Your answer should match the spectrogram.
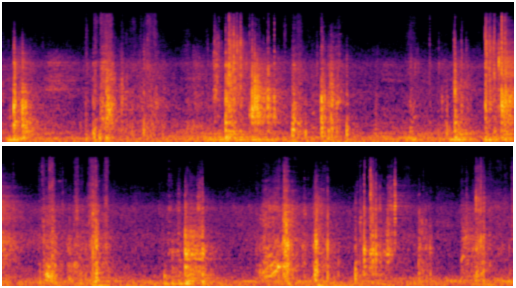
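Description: Fabric tool bag being handled: rustling of the bag and irregular knocks of hand tools as the bag is turned and tools are pushed into its pockets.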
